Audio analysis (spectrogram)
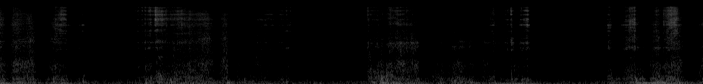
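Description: A kitchen knife with a grey handle is pushed down into fresh snow packed to the rim of a wide glass jar and scraped through it repeatedly. Bursts of crunchy, bright scraping and cutting noise rise and fall in several passes, with quieter gaps between them.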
